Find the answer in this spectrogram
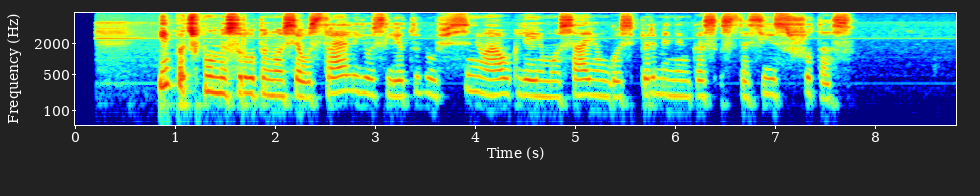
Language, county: Lithuanian, Kaunas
